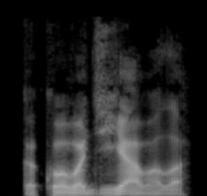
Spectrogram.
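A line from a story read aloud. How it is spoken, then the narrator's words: Mutter. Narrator (Russian): пробормотал я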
